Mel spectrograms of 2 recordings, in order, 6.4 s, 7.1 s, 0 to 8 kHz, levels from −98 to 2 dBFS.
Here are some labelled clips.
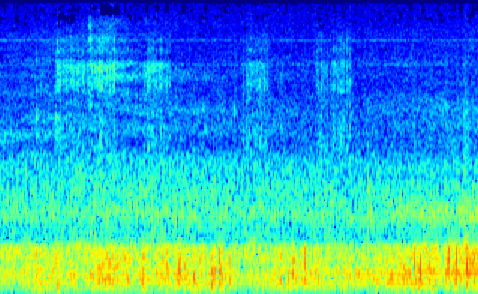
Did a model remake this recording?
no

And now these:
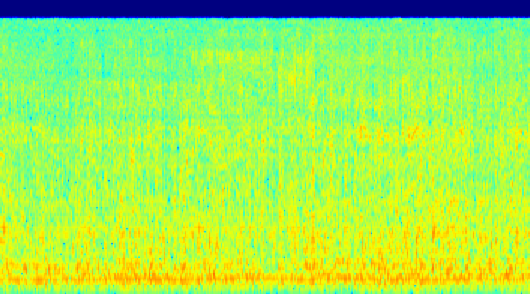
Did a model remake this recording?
yes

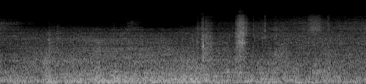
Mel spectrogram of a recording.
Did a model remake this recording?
yes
